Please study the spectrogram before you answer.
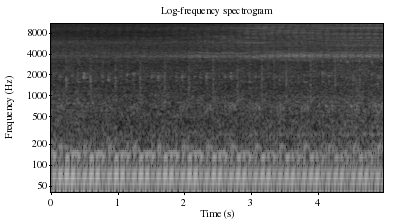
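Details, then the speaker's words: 1931 Horch 480 Sport Cabriolet, rebuilt 5 L straight-eight still being run in, warmed up; smooth, even low-pitched idle with a steady regular beat, no vibration: healthy warm idle. "things down it is idling absolutely beautiful maybe I should open them up let get is R can can see there's no vibrations in in the thing anywhere it is just beautiful"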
